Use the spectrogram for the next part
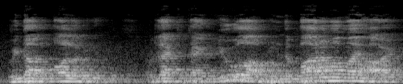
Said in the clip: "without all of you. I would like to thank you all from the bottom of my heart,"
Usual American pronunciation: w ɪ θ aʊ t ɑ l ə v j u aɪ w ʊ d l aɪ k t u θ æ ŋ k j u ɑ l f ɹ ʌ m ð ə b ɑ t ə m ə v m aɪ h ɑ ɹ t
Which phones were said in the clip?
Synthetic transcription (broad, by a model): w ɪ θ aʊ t ɑ l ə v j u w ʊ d l aɪ k t u t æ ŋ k j u ɑ l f ɹ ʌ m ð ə b ɑ t ə m ə v m aɪ h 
